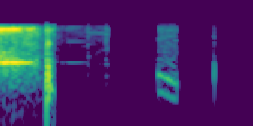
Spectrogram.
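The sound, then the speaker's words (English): Quiet electronic chimes: a short steady two-toned beep cut off by a sharp click, then a brief downward-sliding blip and a tiny final ping, with no voices. “you can mute the chimes now, okay?”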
